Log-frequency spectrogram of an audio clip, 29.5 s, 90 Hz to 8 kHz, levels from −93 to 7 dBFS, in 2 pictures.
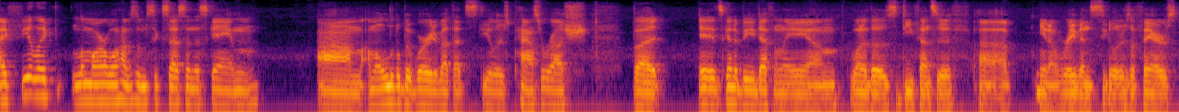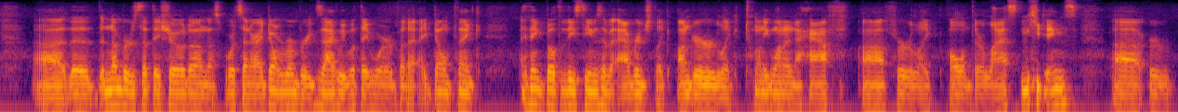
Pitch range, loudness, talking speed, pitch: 95-110 Hz, -19 LUFS, 175 wpm, 95 Hz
